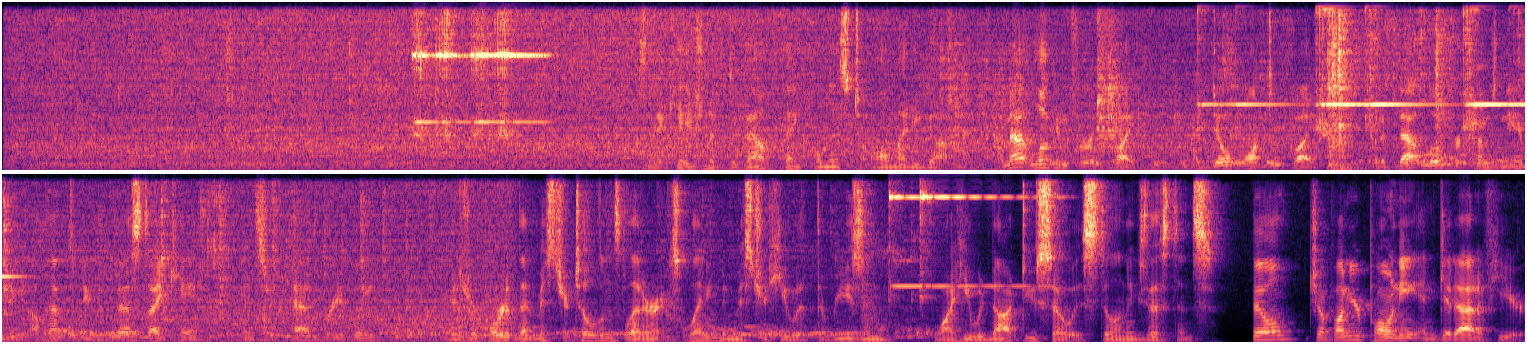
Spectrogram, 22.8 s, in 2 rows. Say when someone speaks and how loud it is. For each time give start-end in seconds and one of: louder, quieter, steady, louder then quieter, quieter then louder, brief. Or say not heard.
4.8-22.8 steady.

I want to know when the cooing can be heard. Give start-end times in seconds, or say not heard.
0.0-3.4, 6.8-18.6.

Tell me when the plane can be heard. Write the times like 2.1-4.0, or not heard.
not heard.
